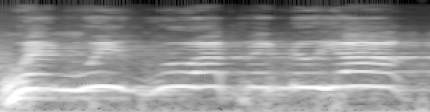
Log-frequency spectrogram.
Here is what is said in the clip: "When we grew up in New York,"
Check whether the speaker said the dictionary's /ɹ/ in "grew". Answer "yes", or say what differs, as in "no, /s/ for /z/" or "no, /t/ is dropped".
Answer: yes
